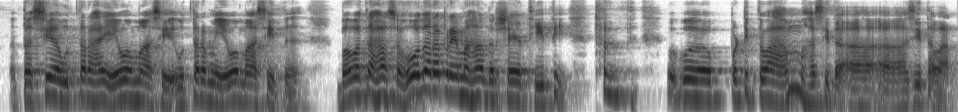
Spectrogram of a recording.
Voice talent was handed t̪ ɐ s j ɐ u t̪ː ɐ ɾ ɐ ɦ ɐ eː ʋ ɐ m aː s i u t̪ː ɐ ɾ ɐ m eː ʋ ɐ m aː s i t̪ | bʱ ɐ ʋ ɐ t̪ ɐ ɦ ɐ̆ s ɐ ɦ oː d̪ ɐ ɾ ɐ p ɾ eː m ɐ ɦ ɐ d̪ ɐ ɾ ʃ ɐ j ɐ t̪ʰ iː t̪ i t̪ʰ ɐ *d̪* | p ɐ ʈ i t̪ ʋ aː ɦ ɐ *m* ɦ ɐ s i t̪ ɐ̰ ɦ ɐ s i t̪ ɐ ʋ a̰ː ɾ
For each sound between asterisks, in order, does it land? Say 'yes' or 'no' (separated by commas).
yes, yes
